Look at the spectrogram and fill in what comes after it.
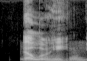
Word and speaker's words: Elohim: Elohim, yeah.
